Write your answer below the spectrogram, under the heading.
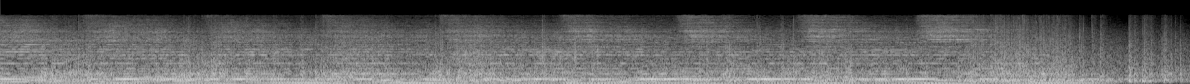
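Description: Loud soundtrack music with a low repeating bass pattern; it drops away just before the end.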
